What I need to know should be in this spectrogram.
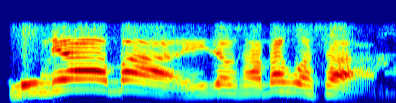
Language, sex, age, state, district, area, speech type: Bodo, male, 45-60, Assam, Baksa, urban, conversation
